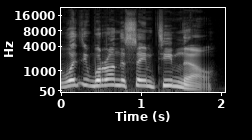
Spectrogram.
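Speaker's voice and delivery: bad fake Russian accent. Retelling a scene with Sid Haig, quoting another character in a bad fake Russian accent. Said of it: "I guess I'm doing Russian, but it's not really Russian".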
